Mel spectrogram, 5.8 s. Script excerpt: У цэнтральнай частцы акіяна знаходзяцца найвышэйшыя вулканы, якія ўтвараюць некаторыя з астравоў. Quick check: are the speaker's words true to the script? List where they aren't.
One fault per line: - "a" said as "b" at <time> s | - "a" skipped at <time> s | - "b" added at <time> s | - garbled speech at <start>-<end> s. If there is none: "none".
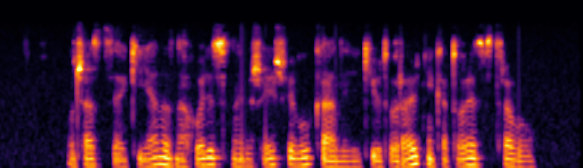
- "цэнтральнай" skipped at 0.8 s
